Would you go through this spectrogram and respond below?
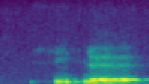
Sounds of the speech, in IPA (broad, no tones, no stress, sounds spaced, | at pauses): h ĩ k ɳ ɛ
